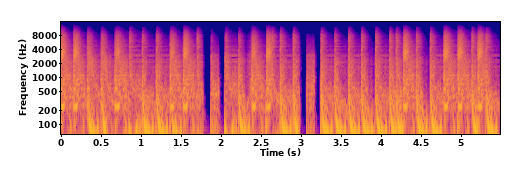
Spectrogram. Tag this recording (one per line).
ambient
nes
snes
